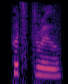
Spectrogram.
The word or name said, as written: put through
